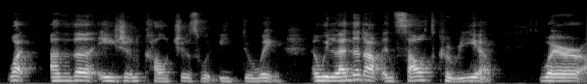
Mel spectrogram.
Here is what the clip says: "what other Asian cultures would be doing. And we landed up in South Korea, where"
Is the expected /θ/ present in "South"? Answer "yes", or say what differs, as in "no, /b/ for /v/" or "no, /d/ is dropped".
yes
